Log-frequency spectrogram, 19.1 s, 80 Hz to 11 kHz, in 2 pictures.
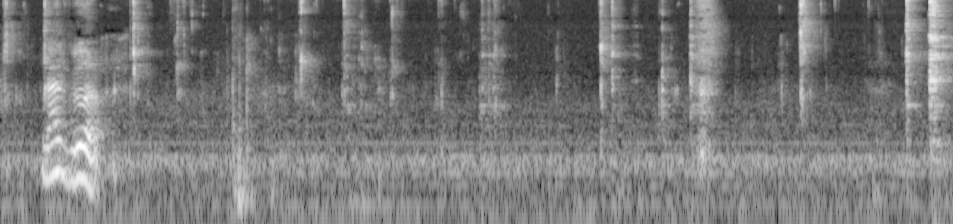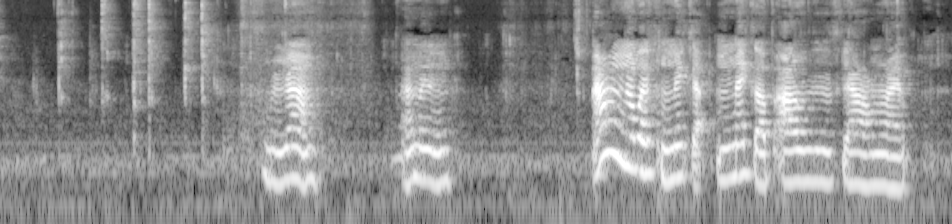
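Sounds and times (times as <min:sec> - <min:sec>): chewing with wet mouth smacks: 0:01.2 - 0:07.2, 0:07.8 - 0:11.8.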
